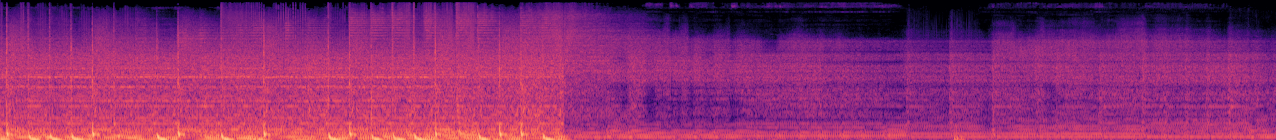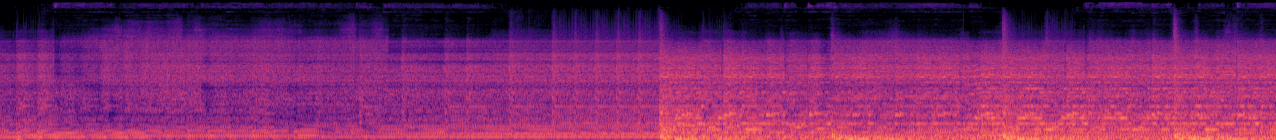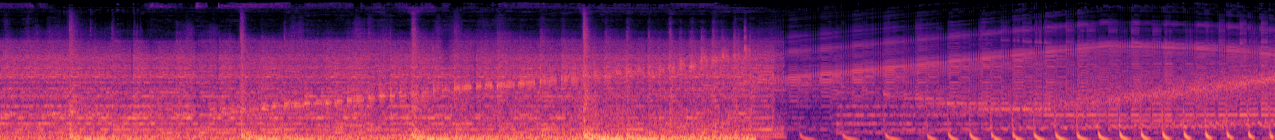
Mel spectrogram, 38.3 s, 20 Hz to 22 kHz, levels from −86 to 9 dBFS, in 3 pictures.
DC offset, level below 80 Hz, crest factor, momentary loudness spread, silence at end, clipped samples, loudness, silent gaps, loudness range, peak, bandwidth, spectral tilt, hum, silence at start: under 0.1%; -20 dBFS; 16 dB; 13 LU; 0 s; under 0.1%; -17 LUFS; none; 12 LU; 0 dBFS; over 20 kHz; -4.5 dB/octave; none; 0 s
